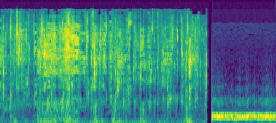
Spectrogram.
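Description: A small dog crunches and laps food from a bowl close by.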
